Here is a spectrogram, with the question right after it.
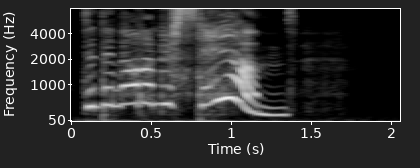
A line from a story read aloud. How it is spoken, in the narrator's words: She laughed, a bit hysterically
